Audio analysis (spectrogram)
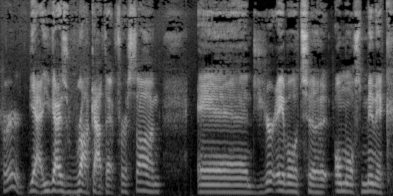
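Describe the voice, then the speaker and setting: A man's voice: mid-range voice, fairly even intonation, slow, a bit bright. A man running a tabletop game as game master. He narrates casually, laughs often and swears freely.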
